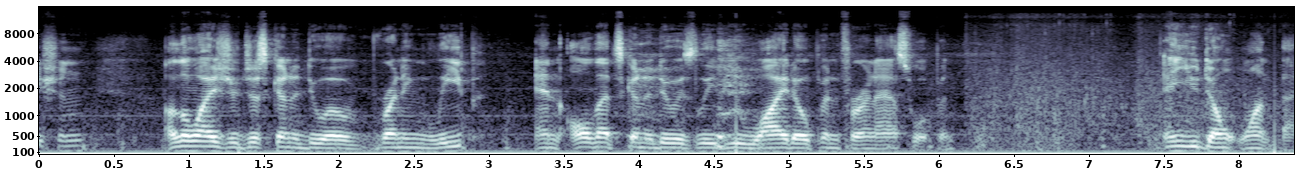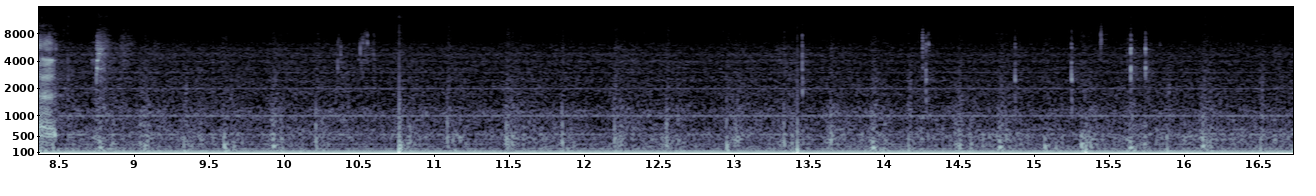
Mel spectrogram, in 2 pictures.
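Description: Armoured footsteps clank on the ground.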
